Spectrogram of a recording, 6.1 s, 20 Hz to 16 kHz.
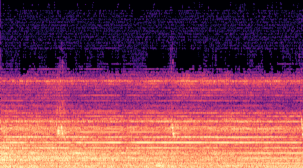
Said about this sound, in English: As we check out this 717 arriving.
